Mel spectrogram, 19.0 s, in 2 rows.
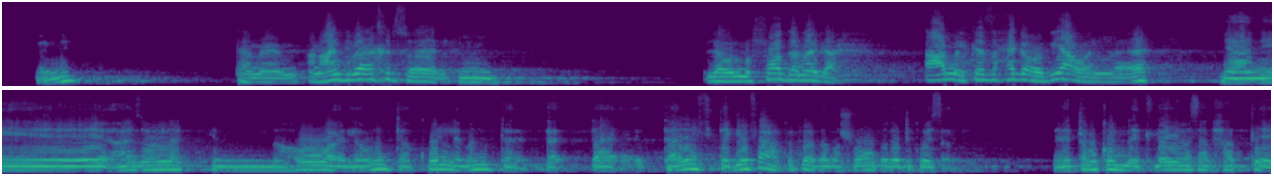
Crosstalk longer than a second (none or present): none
